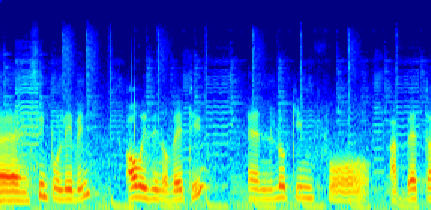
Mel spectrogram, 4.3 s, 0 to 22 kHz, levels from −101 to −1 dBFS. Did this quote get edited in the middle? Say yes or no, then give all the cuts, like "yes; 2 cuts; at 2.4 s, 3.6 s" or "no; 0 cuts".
yes; 2 cuts; at 1.0 s, 2.3 s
